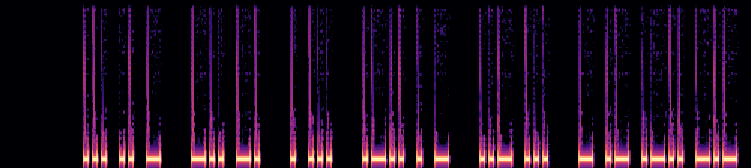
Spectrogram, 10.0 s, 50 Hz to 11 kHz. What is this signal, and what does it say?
Morse code, heard as a keyed tone, about 20 wpm, 700 Hz. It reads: SIT DN ES LET US TALK
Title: Sentences from Top 500 Words and Abbreviations 20wpm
